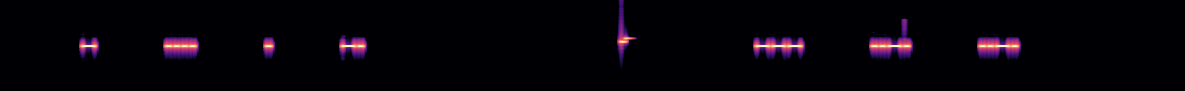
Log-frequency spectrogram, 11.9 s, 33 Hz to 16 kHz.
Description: Morse code, heard as a keyed tone, about 29 wpm, spaced as for 10 wpm, 690 Hz. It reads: THEN OFF
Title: 6x Character Spacing - Top 200 Words - 30wpm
